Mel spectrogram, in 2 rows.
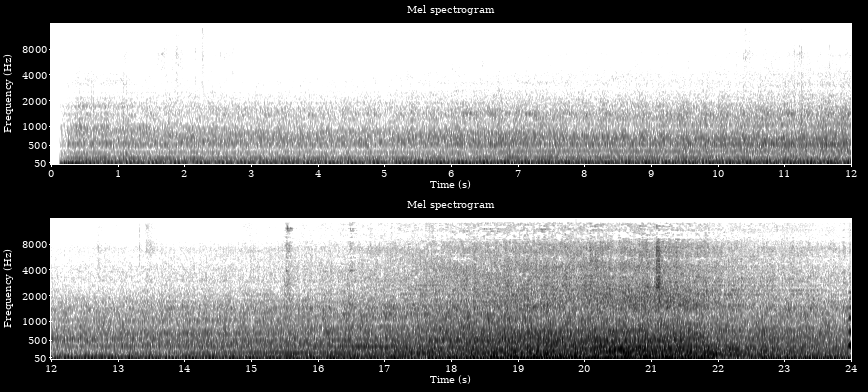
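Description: Diesel shunting locomotive S-291 approaching under power: the engine's steady low running note with the rumble of wheels on the rails, growing steadily louder to its loudest a few seconds before the end as it draws level.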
